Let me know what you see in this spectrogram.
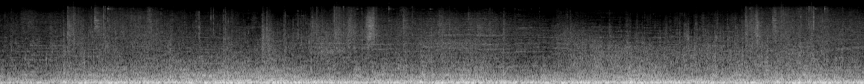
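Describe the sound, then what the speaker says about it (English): A bomb goes off in the Broken Sword 3: The Sleeping Dragon video game, a loud sustained rumbling blast that roars steadily for several seconds with low crackling debris. "Bomb! Get down!"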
